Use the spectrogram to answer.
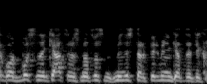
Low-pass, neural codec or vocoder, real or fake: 5.4 kHz; none; real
